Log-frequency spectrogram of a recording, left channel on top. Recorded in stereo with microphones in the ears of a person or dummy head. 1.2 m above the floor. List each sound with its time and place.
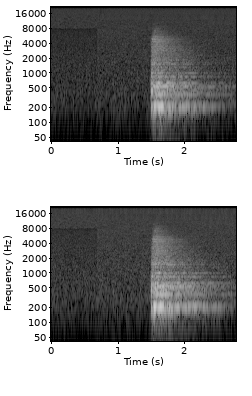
1.5 s a snare drum: 30° left (ahead or behind), 3 m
